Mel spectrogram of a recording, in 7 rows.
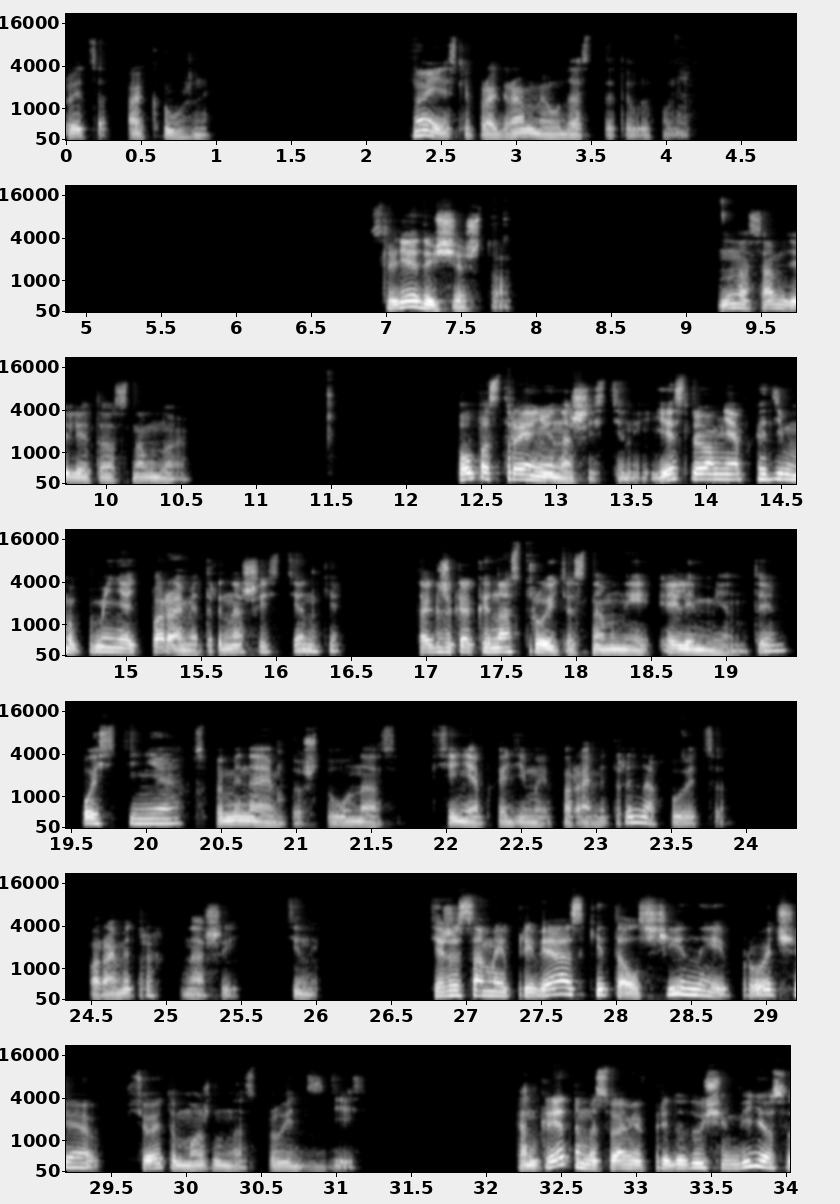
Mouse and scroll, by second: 2.3 click, 6.7 click, 7.2 click, 7.6 click, 8.2 click, 23.4 click, 24.2 click.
